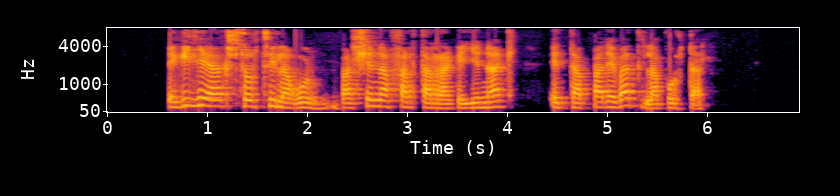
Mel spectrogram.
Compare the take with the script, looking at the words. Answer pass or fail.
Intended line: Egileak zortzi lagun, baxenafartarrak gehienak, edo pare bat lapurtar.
fail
